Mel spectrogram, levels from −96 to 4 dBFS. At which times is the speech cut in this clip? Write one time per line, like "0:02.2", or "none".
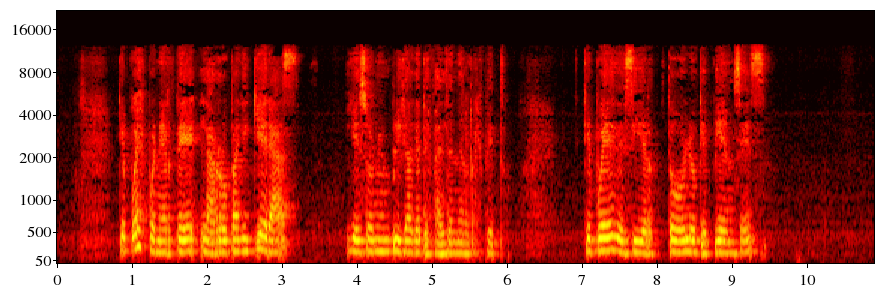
none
